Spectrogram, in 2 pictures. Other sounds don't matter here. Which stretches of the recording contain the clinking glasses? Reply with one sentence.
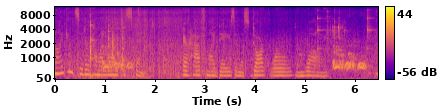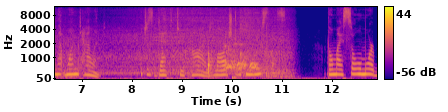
You can hear the clinking glasses from 0.3 to 1.9 s, from 5.2 to 6.4 s and from 9.5 to 10.2 s.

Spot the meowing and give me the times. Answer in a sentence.
You can't hear the meowing here.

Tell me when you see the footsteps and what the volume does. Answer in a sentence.
The footsteps can't be heard in this clip.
